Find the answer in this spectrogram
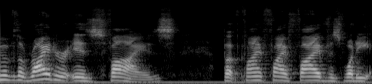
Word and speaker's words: Faiz: title is written out combinator 555 but it's pronounced Phi's the name of the writer is Phi's but 555 is what he enters on his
